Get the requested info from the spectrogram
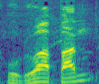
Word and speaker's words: Uruapan: Acentúes en la última sílaba pirata, Uruapan, ok.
